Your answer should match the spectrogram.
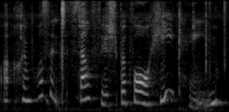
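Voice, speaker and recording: High-pitched, dramatic young girl. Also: sing-song, slow pace, dark tone, a little hiss or hum, heavily acted. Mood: hurt. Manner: emphatic, complaining. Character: indignant, dramatic young girl, self-righteous daughter. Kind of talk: family audio drama acting.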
